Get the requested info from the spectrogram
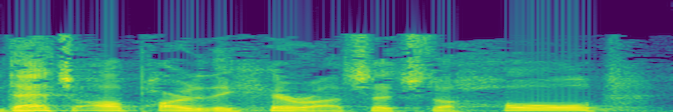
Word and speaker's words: Hieros: Hieros, that is spelled H-I-E-R-O-S, H-I-E-R-O-S, and Naos, N-A-O-S.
